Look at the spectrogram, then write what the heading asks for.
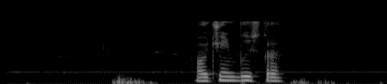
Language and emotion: Russian, neutral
